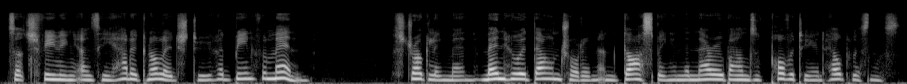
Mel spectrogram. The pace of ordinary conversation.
Yes: average, 180 wpm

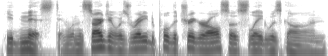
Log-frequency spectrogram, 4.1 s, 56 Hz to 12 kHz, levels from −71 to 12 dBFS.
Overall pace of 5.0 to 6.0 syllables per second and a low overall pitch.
Yes: 5.7 syllables/s; very low, 95 Hz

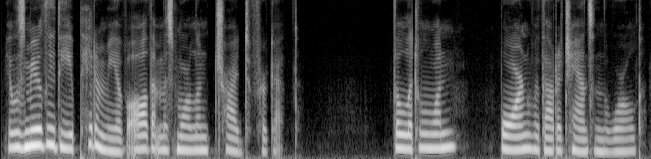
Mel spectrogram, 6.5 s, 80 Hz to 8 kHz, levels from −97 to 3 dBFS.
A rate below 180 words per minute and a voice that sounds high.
No: fast, 205 wpm; high, 205 Hz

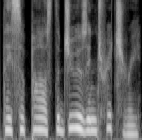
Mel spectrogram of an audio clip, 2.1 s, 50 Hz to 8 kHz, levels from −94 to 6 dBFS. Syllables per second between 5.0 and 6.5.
No: 4.5 syllables/s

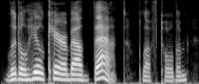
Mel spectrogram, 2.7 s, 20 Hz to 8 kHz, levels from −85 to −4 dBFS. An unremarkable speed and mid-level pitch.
Yes: average, 180 wpm; medium, 180 Hz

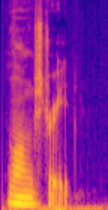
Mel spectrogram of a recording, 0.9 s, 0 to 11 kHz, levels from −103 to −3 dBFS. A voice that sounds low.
Yes: low, 110 Hz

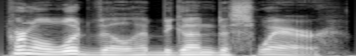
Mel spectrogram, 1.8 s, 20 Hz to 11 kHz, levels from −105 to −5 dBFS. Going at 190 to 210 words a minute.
Yes: average, 200 wpm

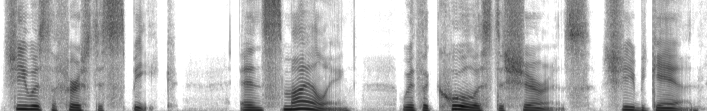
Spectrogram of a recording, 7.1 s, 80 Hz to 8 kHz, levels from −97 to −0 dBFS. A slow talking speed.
Yes: slow, 120 wpm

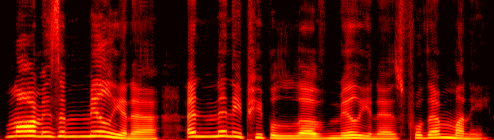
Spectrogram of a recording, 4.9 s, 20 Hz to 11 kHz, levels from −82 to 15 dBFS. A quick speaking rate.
No: slow, 135 wpm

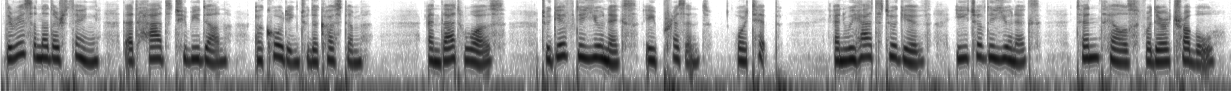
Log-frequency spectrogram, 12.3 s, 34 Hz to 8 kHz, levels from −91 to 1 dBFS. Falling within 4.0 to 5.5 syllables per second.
Yes: 5.0 syllables/s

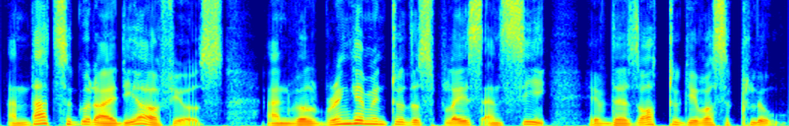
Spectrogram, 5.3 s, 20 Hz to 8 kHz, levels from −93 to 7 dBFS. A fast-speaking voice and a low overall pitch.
Yes: fast, 275 wpm; low, 130 Hz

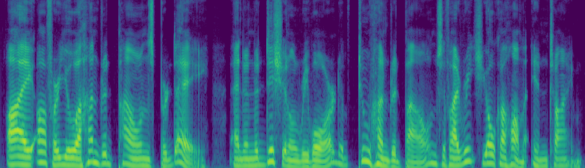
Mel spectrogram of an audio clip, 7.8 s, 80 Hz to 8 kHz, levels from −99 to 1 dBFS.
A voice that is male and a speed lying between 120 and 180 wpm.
Yes: male; average, 170 wpm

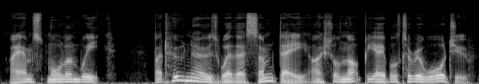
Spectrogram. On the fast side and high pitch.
No: fast, 240 wpm; low, 115 Hz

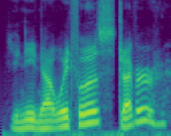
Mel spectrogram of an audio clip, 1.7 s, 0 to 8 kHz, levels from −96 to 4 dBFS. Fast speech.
Yes: fast, 245 wpm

